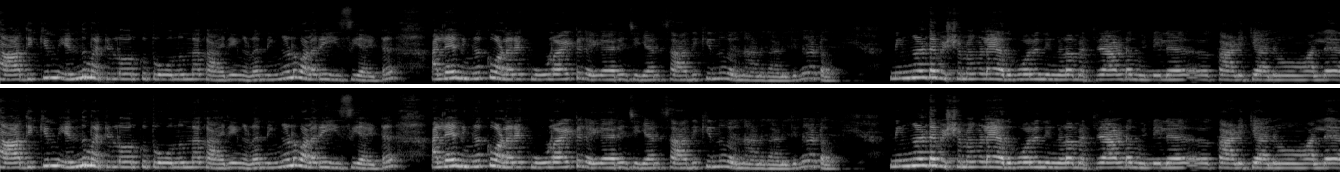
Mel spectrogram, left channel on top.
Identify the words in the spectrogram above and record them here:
എന്ന് മറ്റുള്ളവർക്ക് തോന്നുന്ന കാര്യങ്ങൾ നിങ്ങൾ വളരെ ഈസി ആയിട്ട്, അല്ലെങ്കിൽ നിങ്ങൾക്ക് വളരെ കൂളായിട്ട് കൈകാര്യം ചെയ്യാൻ സാധിക്കുന്നു എന്നാണ് കാണിക്കുന്നത് കേട്ടോ. നിങ്ങളുടെ വിഷമങ്ങളെ അതുപോലെ നിങ്ങൾ മറ്റൊരാളുടെ മുന്നിൽ കാണിക്കാനോ അല്ലെ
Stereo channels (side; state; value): left; quieter; 4.3 dB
